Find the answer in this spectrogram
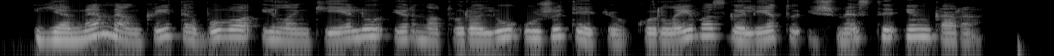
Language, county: Lithuanian, Šiauliai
